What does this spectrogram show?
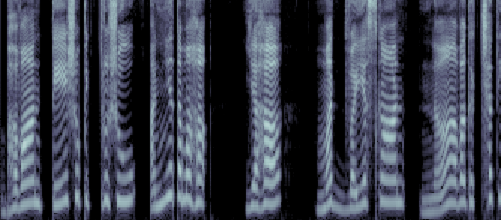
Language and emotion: Sanskrit, disgusted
